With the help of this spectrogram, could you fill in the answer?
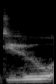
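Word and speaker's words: deux: number two speaking um they'll say like do a lot and it's spelled d-e-u-x yeah French it's French yeah right I love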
